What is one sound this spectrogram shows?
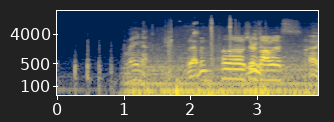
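A man speaks loudly outdoors, close by.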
